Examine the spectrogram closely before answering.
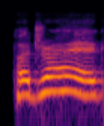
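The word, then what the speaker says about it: Pádraig: Padraig is the old Irish version of this name, and I'm probably mispronouncing it.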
